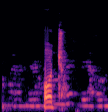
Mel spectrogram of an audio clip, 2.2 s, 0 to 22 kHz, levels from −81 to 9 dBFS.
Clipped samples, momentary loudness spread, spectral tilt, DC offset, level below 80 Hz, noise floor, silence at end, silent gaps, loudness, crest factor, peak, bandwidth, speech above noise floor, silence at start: under 0.1%; 23 LU; -4 dB/octave; under 0.1%; -58 dBFS; -38 dBFS; 0 s; none; -18 LUFS; 20 dB; -2 dBFS; 8 kHz; 19 dB; 0.05 s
